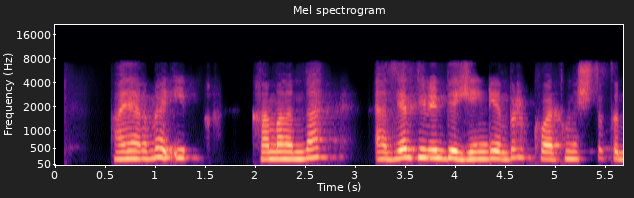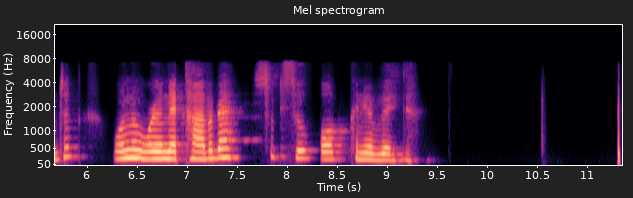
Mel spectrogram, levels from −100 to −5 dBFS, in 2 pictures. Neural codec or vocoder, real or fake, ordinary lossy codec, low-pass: codec, 16 kHz, 0.5 kbps, X-Codec, HuBERT features, trained on general audio; fake; none; 7.2 kHz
